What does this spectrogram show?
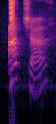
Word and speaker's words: hacha: A, hacha, a. La sílaba con más énfasis es la primera sílaba. Y también empieza con el sonido A. No importa que tenemos aquí H. Esto no es importante. Porque la H no tiene sonido.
